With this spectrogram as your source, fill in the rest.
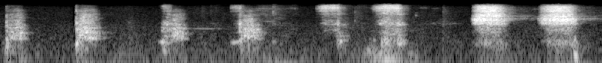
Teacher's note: If you say those sounds like P, F, all the ones on the left, P, F, T, S, if you feel your vocal cords, you don't use your vocal cords to make them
